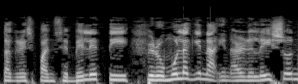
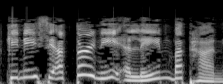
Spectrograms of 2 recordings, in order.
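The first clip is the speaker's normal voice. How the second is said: bright, raised announcer outro over music; radio sign-off; 5 semitones higher than usual. Acted. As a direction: close the show like a radio host thanking listeners. Radio hosts signing off programme.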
